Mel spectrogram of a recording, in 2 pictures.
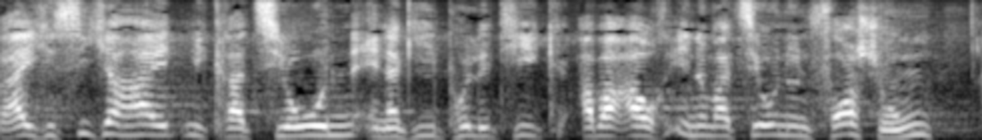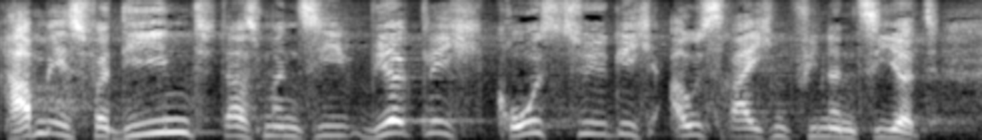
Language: German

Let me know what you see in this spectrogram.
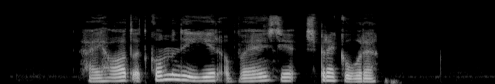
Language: Western Frisian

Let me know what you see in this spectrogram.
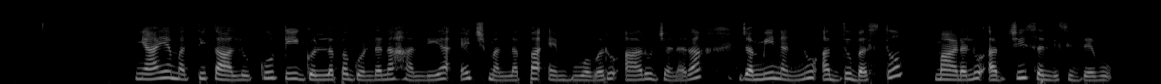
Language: Kannada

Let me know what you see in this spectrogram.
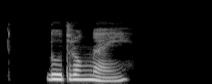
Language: Thai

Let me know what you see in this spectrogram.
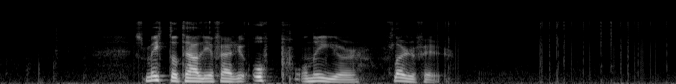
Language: Faroese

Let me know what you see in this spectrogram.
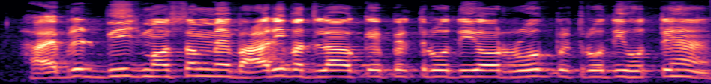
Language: Hindi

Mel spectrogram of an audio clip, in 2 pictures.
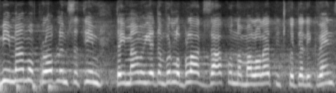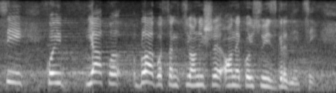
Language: Serbian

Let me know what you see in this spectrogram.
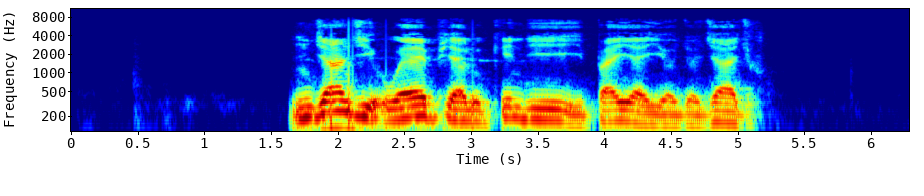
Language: Batanga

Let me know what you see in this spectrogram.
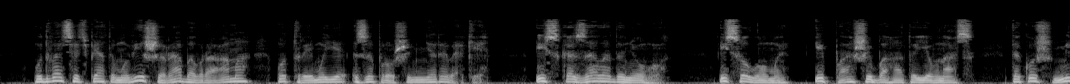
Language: Ukrainian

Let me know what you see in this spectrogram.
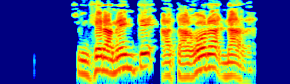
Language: Galician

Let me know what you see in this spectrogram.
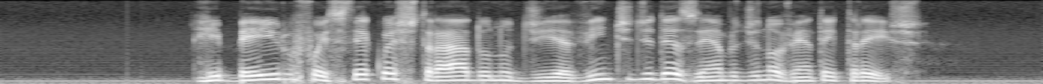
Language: Portuguese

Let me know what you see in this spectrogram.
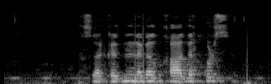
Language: Central Kurdish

